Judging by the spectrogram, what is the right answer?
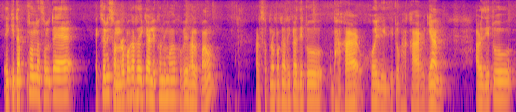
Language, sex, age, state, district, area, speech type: Assamese, male, 60+, Assam, Charaideo, rural, spontaneous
